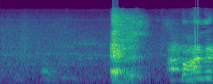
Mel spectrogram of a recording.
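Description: A man clears his throat once, a short, loud, rasping burst about a second in, close on a handheld microphone; he starts speaking again just before the end.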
